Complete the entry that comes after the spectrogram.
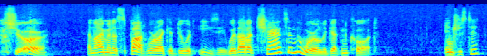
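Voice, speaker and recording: A woman's voice: sits low, big pitch swings, brisk. An actress playing a tough, scheming, resentful gangland woman, hard-boiled and slangy, in a 1950s radio drama. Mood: coaxing. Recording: muffled 1950s radio recording.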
